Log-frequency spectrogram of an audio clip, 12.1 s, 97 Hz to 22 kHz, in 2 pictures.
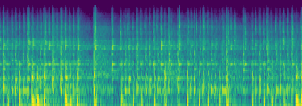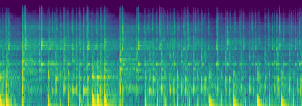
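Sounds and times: fast hand drum percussion: 0:00.0 - 0:12.0.

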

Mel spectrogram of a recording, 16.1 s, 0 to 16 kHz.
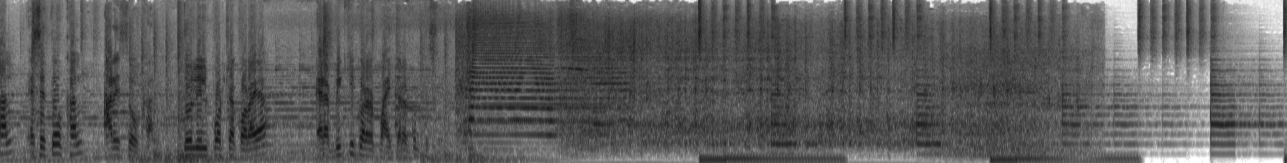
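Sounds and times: dramatic music with deep bass: 0:00.0 - 0:05.8, 0:08.8 - 0:10.6, 0:11.5 - 0:14.4
locomotive horn: 0:05.7 - 0:08.0
fast ticking beat: 0:08.5 - 0:13.2.

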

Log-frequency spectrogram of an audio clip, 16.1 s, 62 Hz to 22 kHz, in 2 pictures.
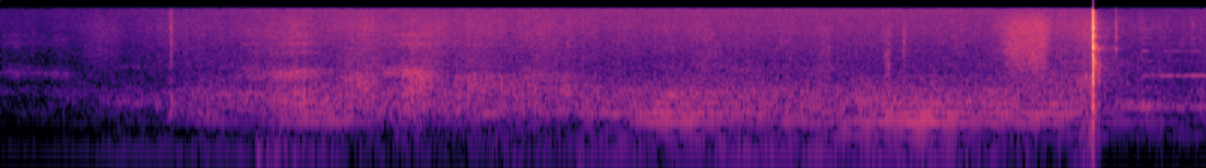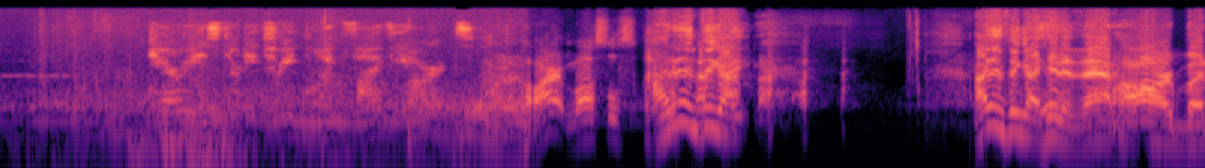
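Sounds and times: steady hum: 0:00.0 - 0:14.8
golf ball struck: 0:07.2 - 0:08.7.

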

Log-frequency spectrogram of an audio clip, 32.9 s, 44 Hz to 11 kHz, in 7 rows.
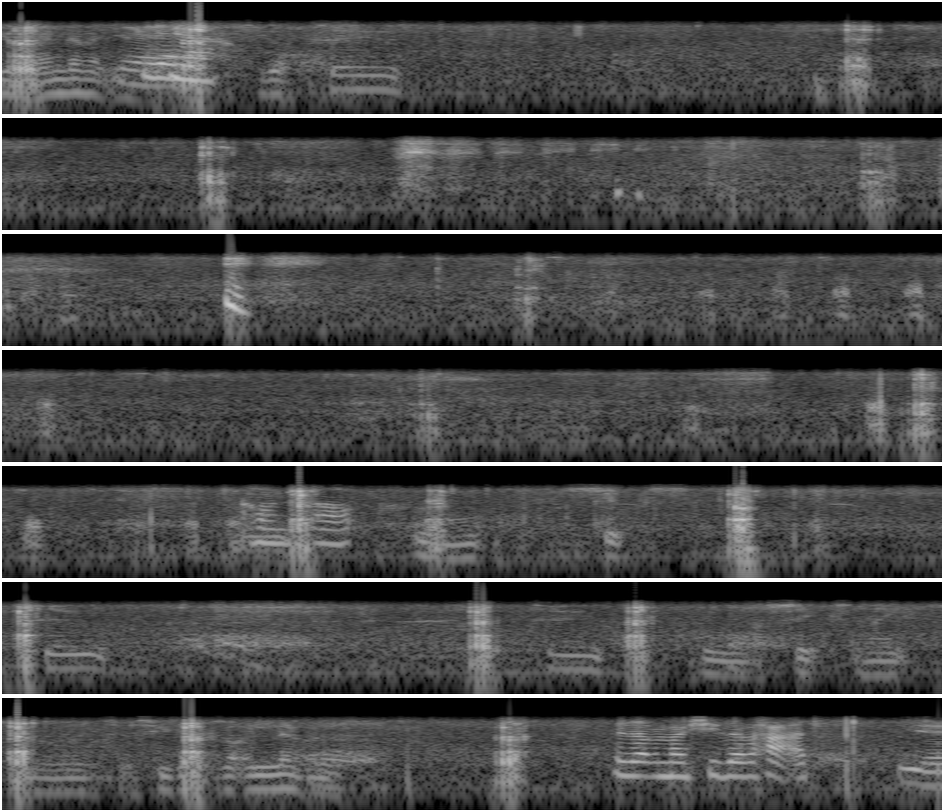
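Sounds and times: piglets grunting and squeaking: 0:00.0 - 0:01.7, 0:04.1 - 0:05.0, 0:05.7 - 0:06.4, 0:09.0 - 0:09.8, 0:12.0 - 0:27.5, 0:28.1 - 0:31.0.

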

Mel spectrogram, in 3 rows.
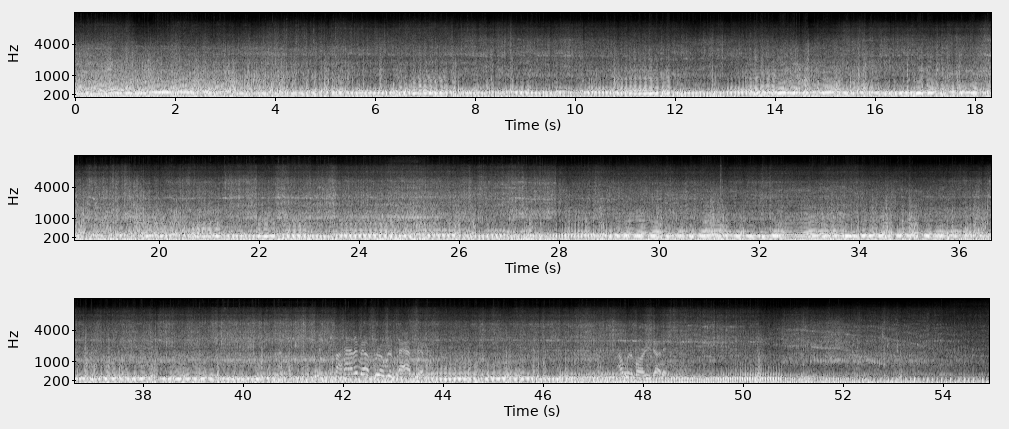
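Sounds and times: motorcycle engine running: 0:00.0 - 0:54.9.

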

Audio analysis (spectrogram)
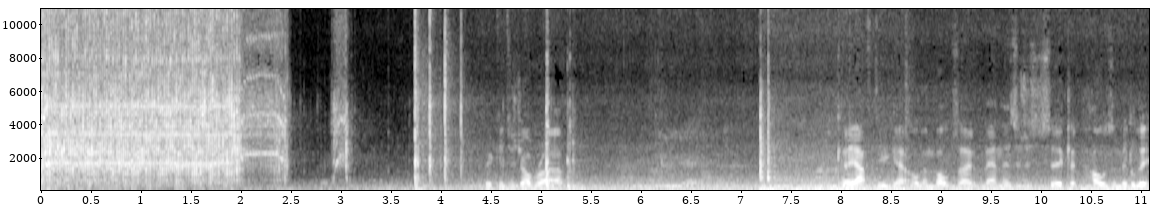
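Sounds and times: impact wrench whirring: 0:00.0 - 0:03.2.

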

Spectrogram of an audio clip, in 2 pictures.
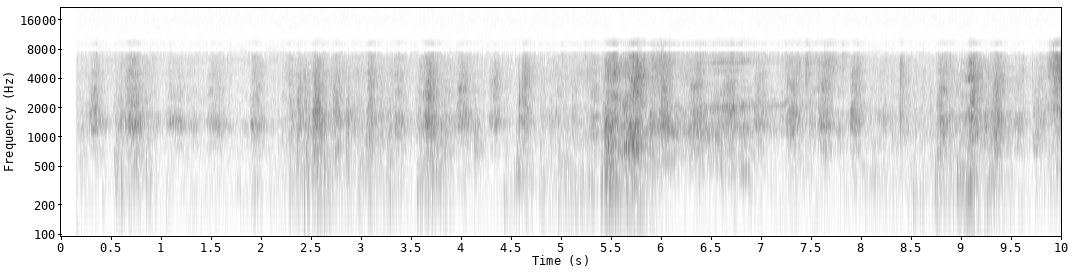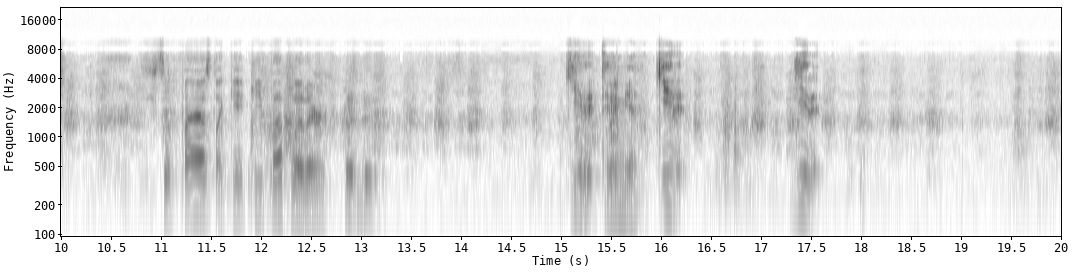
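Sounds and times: puppy panting: 0:00.2 - 0:20.0.

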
